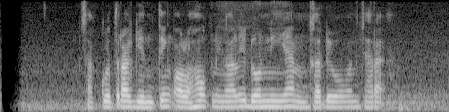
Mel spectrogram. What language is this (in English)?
Sundanese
